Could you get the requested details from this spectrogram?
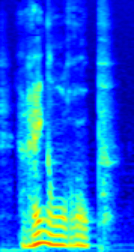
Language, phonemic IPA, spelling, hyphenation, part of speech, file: Dutch, /ˈrɪ.ŋəlˌrɔp/, ringelrob, rin‧gel‧rob, noun, Nl-ringelrob.ogg
- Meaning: ringed seal (Pusa hispida)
